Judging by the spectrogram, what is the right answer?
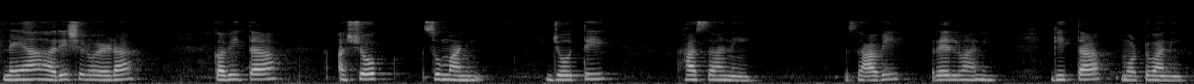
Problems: none marked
